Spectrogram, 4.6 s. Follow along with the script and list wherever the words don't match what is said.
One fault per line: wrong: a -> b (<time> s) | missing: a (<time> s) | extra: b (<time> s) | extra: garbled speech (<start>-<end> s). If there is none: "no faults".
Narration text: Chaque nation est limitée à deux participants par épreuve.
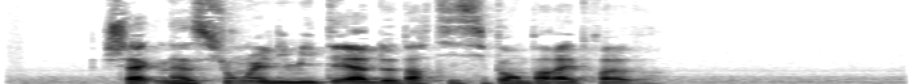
no faults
